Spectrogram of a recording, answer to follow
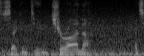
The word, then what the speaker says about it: Toronto: Torana. That's how we pronounce it. Tana.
